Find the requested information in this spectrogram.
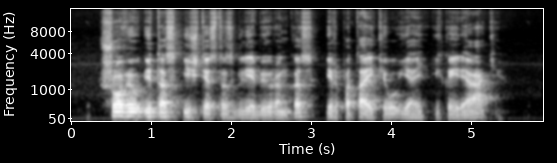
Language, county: Lithuanian, Utena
